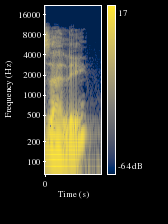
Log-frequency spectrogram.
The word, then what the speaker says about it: allés: put the plural form, then you will have to add this s mark of the plural at the end of your participe passé form here. Okay. Nous sommes allés. You don't pronounce it.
